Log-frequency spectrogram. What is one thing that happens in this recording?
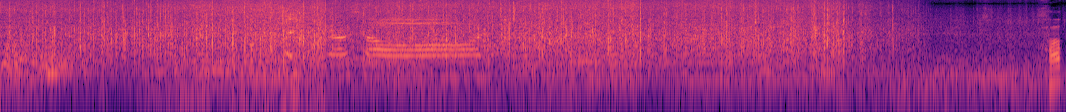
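Heavy rain hisses steadily on wet pavement outdoors.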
